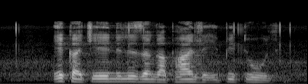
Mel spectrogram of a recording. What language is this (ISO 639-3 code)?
zul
